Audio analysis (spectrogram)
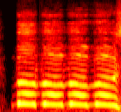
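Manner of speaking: high-pitched gibberish yell; imitated yelling. Trucker rolls the window down at the Uber, mock yelling. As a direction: mimic a burst of angry shouting in nonsense syllables. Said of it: "starts yelling".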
